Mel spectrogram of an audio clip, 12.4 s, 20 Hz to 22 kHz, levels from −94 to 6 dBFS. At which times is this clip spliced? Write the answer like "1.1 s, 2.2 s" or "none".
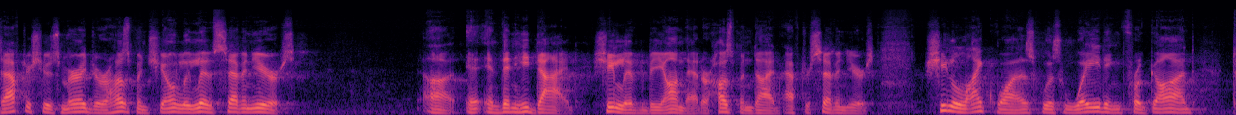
7.8 s, 9.1 s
